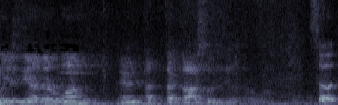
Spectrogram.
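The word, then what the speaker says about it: التكاثر: And when you pronounce AtTakasur, lam becomes silent in the pronunciation.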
